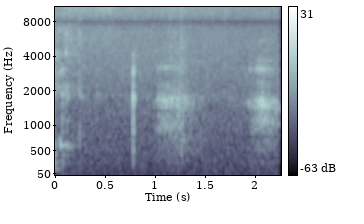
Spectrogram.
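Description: A soft breath through the nose, a sniff, about a second in, with a single faint click just before it and another sniff starting at the very end.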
